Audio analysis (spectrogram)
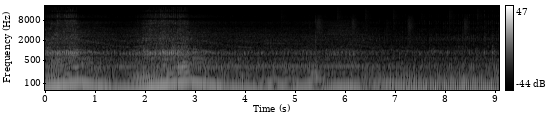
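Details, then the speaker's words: Starcraft boat outboard, first start in spring after winter storage (winterized last fall), on flushing water: catches quickly, revs up and down twice, settles into steady even idle without stumbling; normal start and idle. "we're gonna fire it up let's see how much it takes to get this thing started now hopefully I winterized it properly and it should take nothing at all for to get it going"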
